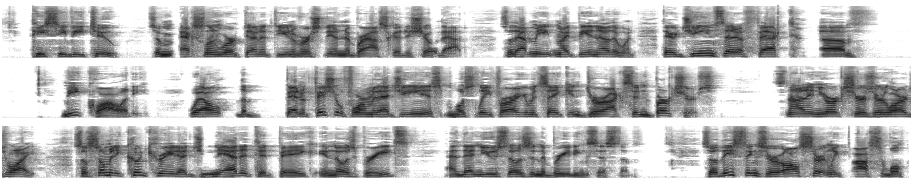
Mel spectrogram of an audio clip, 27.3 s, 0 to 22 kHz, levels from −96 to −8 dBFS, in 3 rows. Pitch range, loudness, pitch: 120-145 Hz, -18 LUFS, 135 Hz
